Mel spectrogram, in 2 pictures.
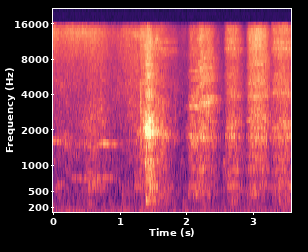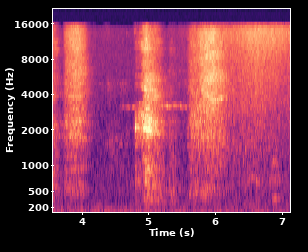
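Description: A weightlifter's hard breathing through heavy barbell back squats: two sharp, forceful exhales about a second and a half in and about five seconds in, with quicker, softer breaths between them and near the end.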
